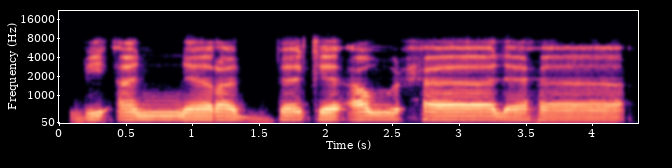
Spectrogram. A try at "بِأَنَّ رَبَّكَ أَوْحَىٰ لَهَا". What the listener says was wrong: இதில் பாருங்க, ரெண்டு அலிப்பும் நீங்கள் ஒரே உச்சரிப்பா உச்சரிச்சிங்க அப்படியா? வித்தியாசம் விளங்கிச்சா? ஸ்டார்டிங் பி அன்ன என்று உச்சரிச்சீங்க, பின்னாடி அவ் சவுண்டை உச்சரிச்சீங்க. ஒரே எழுத்து ரெண்டு வடிவத்தில் உச்சரிக்கப்படுது. அப்போ ரெண்டுமே சவுண்டுக்கு மாறணும். பி அன்ன, பி அன்ன, பி அன்ன, சின்ன வித்தியாசம் தான்.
